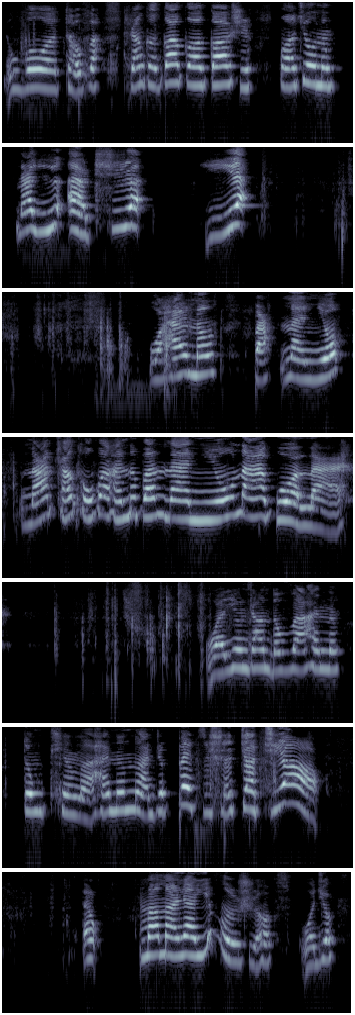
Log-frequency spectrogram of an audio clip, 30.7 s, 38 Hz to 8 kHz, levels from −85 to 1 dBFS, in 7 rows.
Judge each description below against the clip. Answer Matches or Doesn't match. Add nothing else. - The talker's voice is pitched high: Matches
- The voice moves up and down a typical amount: Matches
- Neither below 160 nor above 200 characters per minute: Doesn't match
